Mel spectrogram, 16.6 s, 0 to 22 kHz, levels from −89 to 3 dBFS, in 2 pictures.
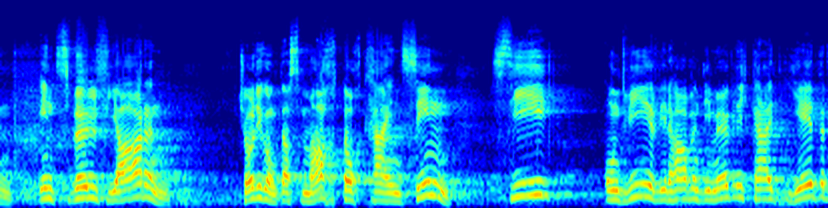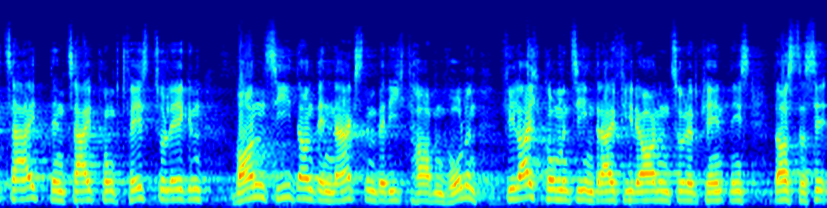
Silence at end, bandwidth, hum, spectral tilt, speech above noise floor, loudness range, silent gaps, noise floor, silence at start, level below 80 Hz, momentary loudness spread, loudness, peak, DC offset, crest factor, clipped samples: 0 s; 13.5 kHz; none; -4 dB/octave; 28 dB; 2 LU; none; -56 dBFS; 0 s; -80 dBFS; 7 LU; -28 LUFS; -12 dBFS; under 0.1%; 16 dB; under 0.1%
